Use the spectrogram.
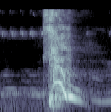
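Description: A single sharp sneeze bursts out, a sudden noisy blast followed by a short falling vocal tail, with quiet background before and after.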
